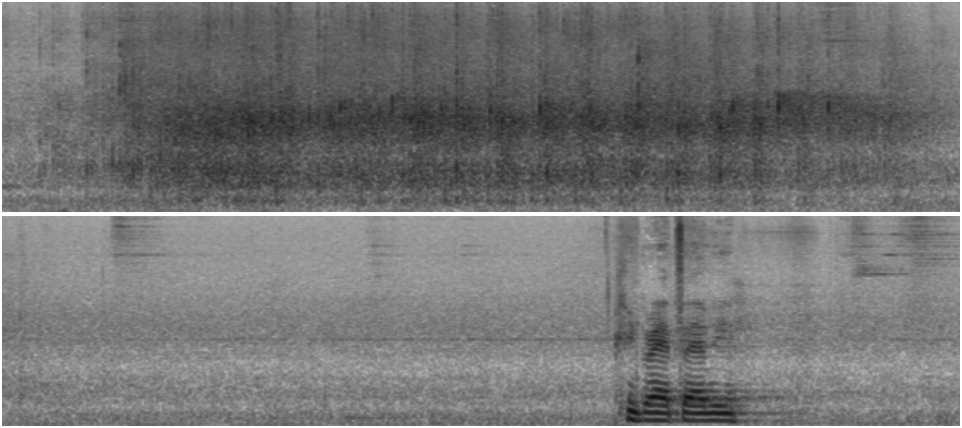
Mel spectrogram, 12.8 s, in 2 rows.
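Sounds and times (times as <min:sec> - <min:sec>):
round of applause at a recognition ceremony: 0:00.0 - 0:06.5
speech: 0:10.6 - 0:11.4.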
